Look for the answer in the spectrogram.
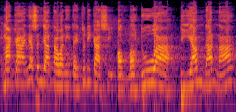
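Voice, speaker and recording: A man from North Sumatra giving a humorous Islamic lecture, animated and acting out everyday quarrels. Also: high-pitched, unhurried, big-room sound. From North Sumatra, Indonesia. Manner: animated, acts out quarrels in a raised voice. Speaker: Islamic preacher.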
